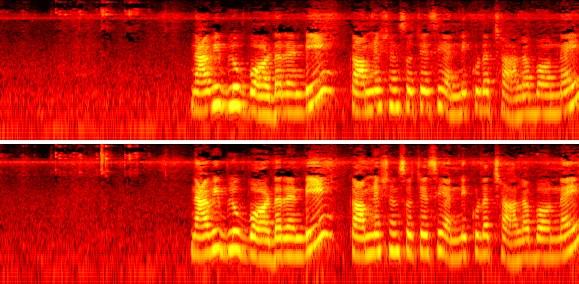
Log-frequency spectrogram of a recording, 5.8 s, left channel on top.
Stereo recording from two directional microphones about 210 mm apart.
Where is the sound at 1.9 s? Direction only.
45° right (ahead or behind).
